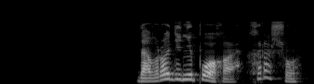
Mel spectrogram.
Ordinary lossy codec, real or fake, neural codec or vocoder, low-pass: none; real; none; none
